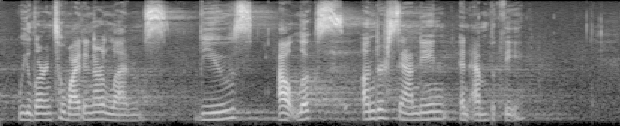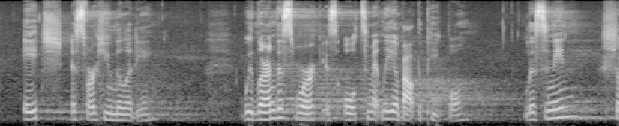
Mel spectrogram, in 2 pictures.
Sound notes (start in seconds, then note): none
